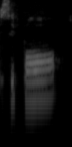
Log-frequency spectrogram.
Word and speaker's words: cipó: Olha o cipó, pó é a sílaba tônica, é a sílaba mais forte.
